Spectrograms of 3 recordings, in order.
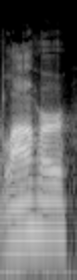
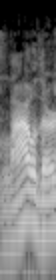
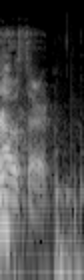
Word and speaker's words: Lowther: Brendan Labatt, Ed Gainey, kicker Brett Lauher. Wait, did I say it wrong? Lowther? Oh, you did. Damn. Yeah. Double There's damn. a T in there. Okay. Lauher. Brett Lowther. Lowther. Yep, I got it.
